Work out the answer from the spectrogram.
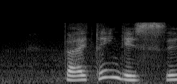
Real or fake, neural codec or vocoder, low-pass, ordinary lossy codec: fake; codec, 16 kHz in and 24 kHz out, 0.6 kbps, FocalCodec, streaming, 4096 codes; 7.2 kHz; MP3, 64 kbps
